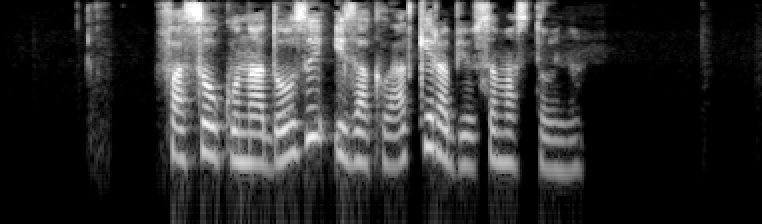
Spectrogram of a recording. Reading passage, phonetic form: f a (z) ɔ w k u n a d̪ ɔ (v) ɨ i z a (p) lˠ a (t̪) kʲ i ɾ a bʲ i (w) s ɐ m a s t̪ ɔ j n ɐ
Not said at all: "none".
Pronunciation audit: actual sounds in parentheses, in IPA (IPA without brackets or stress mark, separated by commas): s, z, k, t̪, w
